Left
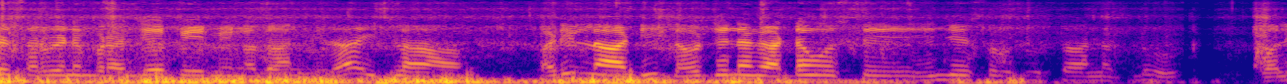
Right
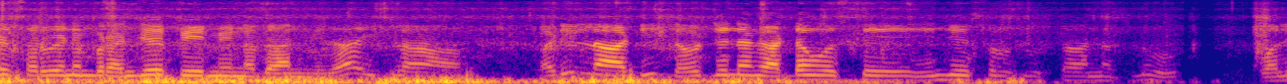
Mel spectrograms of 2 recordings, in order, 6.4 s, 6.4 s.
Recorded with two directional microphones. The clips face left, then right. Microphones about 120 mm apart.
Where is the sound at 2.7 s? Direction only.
15° right (ahead or behind).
